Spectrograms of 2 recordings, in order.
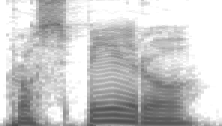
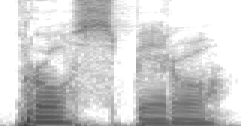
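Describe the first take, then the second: First: The stress falls on a later syllable. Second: The stress falls on the first syllable. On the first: The speaker calls it wrong. "you may not be understood" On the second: The speaker calls it right. "your pronunciation stresses that part of the word"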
